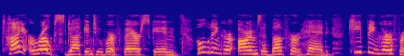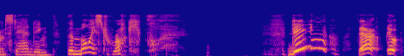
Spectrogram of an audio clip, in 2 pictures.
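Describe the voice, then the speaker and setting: Female comedy podcast reader, very animated pitch, measured pace, giggly, mock-dramatic, prone to asides; slightly muffled lo-fi recording. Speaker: podcast host reading fanfiction.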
